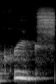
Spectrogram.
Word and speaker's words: creek: If you're from the Northeast like me, you might call them a creek. It's just a local way that I was taught how to pronounce it. I know it's not spelled C-R-I-C-K, but that's the way that we Yankees learned how to say it, at least from my neck of the woods.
